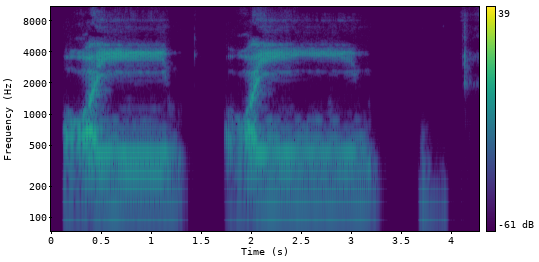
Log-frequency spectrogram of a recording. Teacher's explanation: কণ্ঠনালীর শেষ হইতে উচ্চারিত হয় অইন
